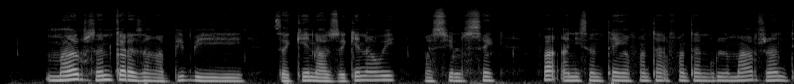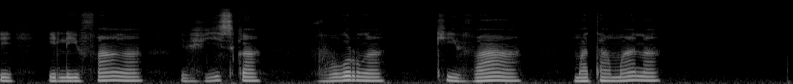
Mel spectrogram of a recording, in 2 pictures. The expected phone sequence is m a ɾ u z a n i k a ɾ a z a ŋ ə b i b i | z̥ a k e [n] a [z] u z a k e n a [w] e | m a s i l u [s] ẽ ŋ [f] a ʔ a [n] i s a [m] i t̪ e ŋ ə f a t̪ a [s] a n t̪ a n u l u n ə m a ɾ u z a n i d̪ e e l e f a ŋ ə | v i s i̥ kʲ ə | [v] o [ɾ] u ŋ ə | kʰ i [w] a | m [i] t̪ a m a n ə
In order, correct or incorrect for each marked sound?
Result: correct, correct, correct, correct, correct, correct, incorrect, incorrect, correct, correct, incorrect, incorrect

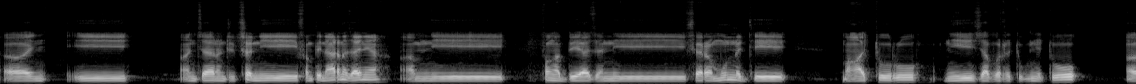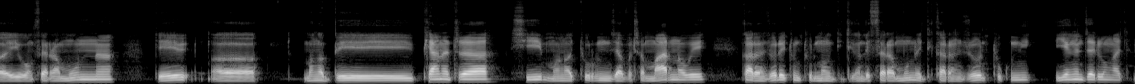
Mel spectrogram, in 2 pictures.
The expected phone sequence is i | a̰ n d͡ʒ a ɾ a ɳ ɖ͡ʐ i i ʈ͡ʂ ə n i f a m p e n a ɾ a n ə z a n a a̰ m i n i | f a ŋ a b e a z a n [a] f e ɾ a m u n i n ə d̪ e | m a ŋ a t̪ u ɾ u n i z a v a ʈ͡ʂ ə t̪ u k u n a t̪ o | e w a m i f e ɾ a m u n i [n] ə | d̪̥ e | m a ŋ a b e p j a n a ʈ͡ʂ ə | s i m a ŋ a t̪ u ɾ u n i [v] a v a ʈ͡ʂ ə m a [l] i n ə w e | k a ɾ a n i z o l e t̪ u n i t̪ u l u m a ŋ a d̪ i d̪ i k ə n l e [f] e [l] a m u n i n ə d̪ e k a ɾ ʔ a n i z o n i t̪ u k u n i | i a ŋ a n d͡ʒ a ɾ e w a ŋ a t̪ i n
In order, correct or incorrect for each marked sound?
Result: incorrect, correct, incorrect, incorrect, correct, incorrect

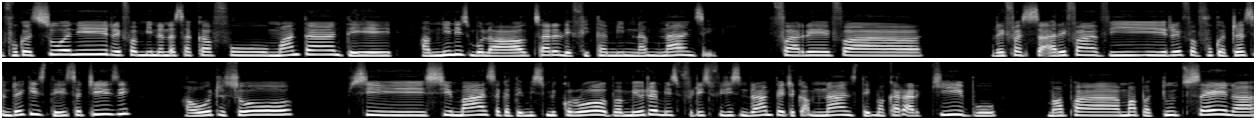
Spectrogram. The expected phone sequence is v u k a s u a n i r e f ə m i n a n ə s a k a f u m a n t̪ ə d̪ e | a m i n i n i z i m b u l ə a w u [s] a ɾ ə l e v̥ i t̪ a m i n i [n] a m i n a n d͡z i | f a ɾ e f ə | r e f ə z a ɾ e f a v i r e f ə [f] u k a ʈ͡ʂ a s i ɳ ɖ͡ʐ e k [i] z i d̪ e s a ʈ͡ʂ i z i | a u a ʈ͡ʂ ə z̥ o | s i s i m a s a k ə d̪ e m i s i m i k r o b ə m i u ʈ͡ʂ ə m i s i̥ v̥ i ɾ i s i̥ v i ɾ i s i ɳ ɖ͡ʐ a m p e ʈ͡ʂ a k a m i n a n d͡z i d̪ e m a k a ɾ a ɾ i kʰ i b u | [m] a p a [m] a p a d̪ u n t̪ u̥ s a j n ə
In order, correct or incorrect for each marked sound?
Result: incorrect, correct, incorrect, correct, correct, correct

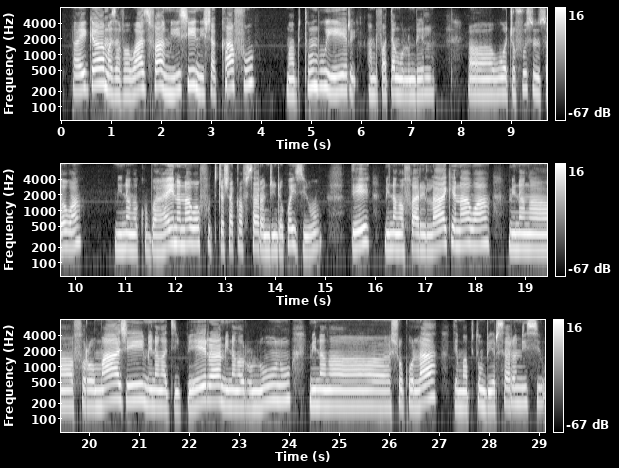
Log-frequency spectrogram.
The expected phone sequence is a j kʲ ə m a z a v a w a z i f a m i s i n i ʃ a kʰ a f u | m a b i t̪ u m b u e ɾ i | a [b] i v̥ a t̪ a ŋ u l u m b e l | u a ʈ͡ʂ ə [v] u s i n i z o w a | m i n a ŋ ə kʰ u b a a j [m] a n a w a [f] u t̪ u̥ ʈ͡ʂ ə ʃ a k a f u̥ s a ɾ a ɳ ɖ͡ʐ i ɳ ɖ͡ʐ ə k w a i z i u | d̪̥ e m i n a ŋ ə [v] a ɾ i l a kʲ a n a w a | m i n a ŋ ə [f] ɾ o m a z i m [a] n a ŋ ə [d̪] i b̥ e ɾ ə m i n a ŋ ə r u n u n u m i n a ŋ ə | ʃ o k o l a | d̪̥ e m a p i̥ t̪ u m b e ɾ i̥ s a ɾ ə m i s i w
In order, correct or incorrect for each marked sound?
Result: incorrect, incorrect, incorrect, correct, incorrect, correct, incorrect, correct

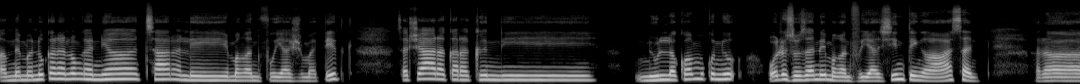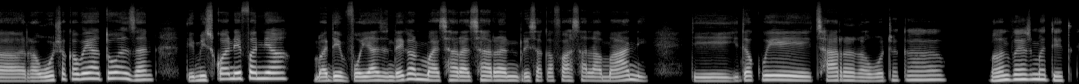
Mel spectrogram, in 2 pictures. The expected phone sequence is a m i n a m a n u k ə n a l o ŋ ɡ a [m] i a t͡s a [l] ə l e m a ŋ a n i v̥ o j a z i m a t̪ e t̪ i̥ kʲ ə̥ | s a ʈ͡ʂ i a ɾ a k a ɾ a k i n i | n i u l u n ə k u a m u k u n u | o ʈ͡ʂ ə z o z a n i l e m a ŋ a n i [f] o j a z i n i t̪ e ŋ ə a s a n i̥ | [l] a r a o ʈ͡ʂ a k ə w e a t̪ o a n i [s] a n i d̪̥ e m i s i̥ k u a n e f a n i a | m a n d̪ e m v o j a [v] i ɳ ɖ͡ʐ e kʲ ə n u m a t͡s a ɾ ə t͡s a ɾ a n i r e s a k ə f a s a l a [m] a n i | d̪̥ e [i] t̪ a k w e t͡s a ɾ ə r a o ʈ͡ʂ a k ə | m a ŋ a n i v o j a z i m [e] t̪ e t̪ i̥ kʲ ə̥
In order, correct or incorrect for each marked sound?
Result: incorrect, incorrect, incorrect, incorrect, incorrect, incorrect, correct, correct, incorrect

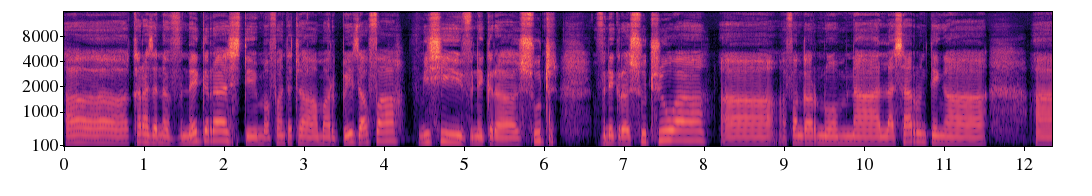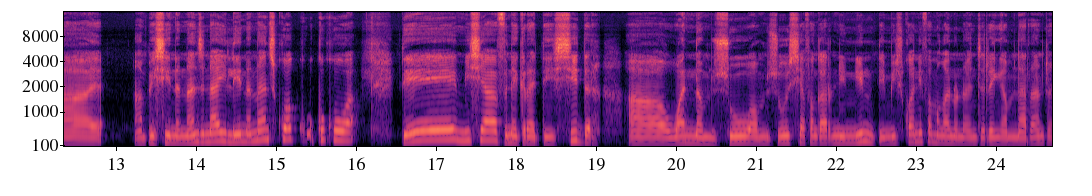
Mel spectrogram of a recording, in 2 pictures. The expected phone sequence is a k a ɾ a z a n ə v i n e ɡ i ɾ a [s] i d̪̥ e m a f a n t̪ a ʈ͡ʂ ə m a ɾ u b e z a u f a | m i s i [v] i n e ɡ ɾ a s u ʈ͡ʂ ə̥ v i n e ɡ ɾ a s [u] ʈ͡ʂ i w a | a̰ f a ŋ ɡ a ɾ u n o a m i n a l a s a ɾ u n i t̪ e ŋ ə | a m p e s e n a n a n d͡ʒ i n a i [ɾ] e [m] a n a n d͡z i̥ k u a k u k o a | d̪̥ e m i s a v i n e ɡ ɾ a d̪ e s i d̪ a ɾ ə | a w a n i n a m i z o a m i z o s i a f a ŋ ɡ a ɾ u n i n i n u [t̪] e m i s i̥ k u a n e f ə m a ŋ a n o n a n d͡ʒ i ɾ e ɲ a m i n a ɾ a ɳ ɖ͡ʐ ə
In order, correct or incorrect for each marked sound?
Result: incorrect, correct, correct, incorrect, incorrect, incorrect

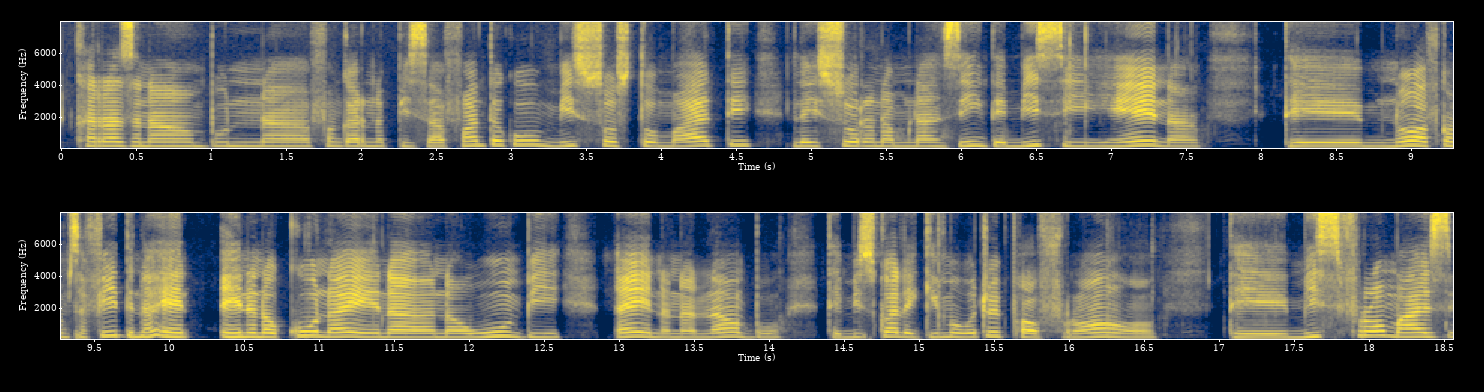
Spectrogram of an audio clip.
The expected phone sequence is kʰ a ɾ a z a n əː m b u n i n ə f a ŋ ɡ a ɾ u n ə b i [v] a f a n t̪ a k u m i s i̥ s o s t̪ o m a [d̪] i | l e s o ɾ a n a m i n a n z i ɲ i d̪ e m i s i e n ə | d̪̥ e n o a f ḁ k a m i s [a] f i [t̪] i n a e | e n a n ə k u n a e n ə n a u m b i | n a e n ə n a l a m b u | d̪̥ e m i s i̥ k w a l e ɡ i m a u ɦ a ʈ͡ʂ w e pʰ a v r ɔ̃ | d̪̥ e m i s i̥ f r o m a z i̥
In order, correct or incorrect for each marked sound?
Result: incorrect, incorrect, correct, incorrect

